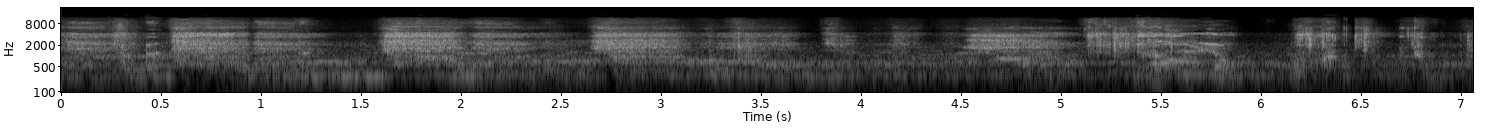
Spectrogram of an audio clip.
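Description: A man shouts in pain, straining and panting.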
